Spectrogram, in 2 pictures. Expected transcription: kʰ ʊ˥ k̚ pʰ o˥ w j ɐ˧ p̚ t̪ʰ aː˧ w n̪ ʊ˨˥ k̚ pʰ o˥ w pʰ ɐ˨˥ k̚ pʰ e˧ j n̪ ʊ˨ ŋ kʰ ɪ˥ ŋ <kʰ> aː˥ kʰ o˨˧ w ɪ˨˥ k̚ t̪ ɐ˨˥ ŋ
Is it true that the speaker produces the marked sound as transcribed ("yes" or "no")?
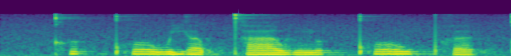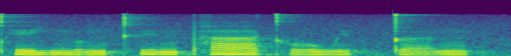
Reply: no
